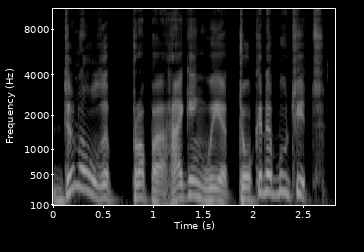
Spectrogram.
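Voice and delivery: high Scottish little-man voice; hesitant Scots warrior. A narrator's reading. Warrior lacks words to explain hiver, hesitant. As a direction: admit being at a loss in Scots.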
